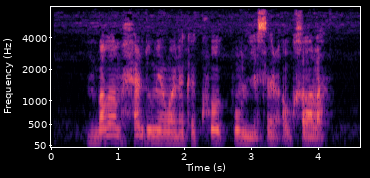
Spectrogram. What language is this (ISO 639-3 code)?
ckb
